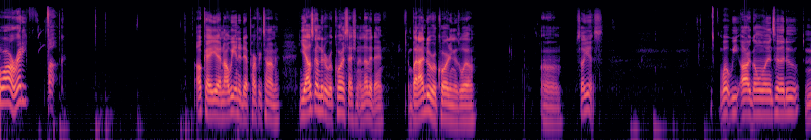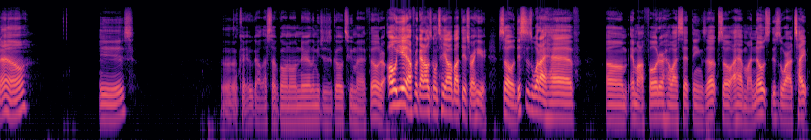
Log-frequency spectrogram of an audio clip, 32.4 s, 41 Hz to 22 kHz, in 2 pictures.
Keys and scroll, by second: 1.2 super+`, 1.9 super+`, 2.1 super+Tab, 3.7 super+Tab.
